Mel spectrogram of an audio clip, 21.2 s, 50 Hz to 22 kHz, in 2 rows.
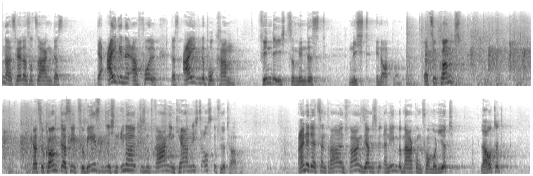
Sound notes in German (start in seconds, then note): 8.2 Beifall SPD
